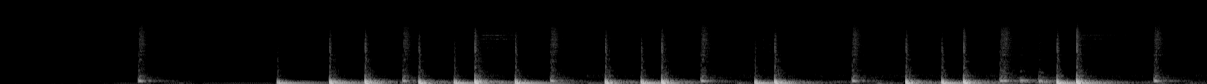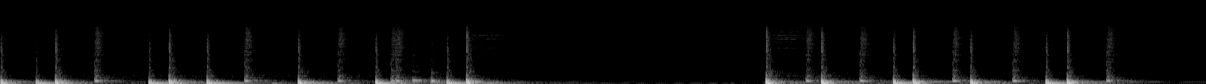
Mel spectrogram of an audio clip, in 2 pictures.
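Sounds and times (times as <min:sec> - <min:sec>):
kick drum: 0:02.8 - 0:07.0, 0:07.6 - 0:08.1, 0:09.1 - 0:11.1, 0:12.1 - 0:13.0, 0:13.6 - 0:14.5, 0:15.1 - 0:17.0, 0:19.8 - 0:23.2.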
